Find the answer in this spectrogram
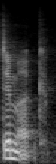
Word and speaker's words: Dymoke: m ke die oak it's more commonly pronounced Dimmick Robert Dimmick was born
